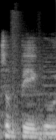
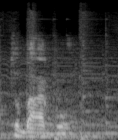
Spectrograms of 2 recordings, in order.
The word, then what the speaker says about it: Tobago: Alright, so let's look at the sister island, Tobago now. Some foreigners will call that Tobago.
